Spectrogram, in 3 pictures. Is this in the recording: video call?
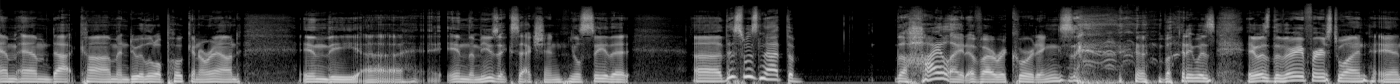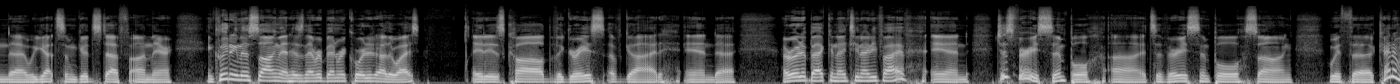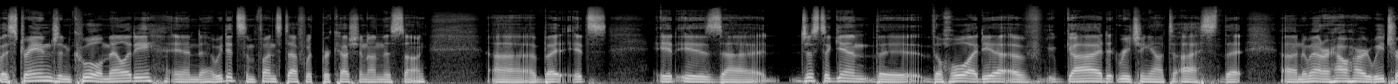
no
